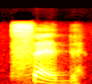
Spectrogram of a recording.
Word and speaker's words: said: is uh the word said now you had said it correctly at first and then you switched it to S okay it's not going to be a long a it's e said said good so Oscar saw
